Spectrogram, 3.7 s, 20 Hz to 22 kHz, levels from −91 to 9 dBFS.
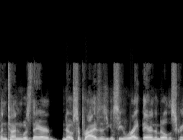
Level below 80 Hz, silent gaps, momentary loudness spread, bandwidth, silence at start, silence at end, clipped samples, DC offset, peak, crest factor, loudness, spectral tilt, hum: -54 dBFS; none; 6 LU; 12.5 kHz; 0 s; 0 s; under 0.1%; under 0.1%; -2 dBFS; 14 dB; -17 LUFS; -5.5 dB/octave; none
